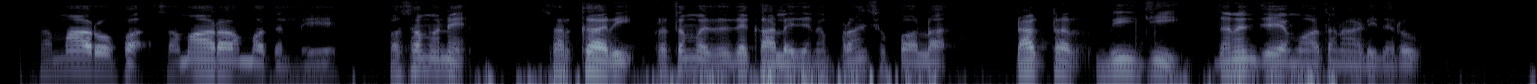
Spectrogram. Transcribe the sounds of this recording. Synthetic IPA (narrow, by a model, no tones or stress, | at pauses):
sɐmaːɾɔːpɐsɐmaːɾaːmɐd̪ɐlːe | pɐsɐmɐnesɐɾkaːɾipɾɐt̪ʰɐmɐt̪ɐd̪ɐkaːleːd͡ʒinɐpɾaːnʃupaːlɐ | ɖaːk̚ʈɐɾbiːd͡ʒiːd̪ɐnɐɲd͡ʒɐjɐmaːt̪ɐnaːɽid̪ɐɾu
